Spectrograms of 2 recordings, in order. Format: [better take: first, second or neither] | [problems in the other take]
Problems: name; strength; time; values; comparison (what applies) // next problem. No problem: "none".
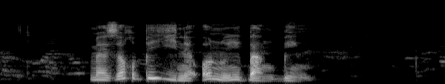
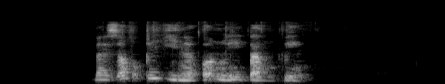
first | noise reduction (neural mask model DeepFilterNet 3)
